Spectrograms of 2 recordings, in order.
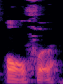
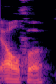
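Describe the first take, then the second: First: Alpha is said with Greek vowel sounds. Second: Alpha is said with ordinary English vowel sounds. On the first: "correct Greek pronunciation is Alpha" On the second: "So I'm going to say Alpha"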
